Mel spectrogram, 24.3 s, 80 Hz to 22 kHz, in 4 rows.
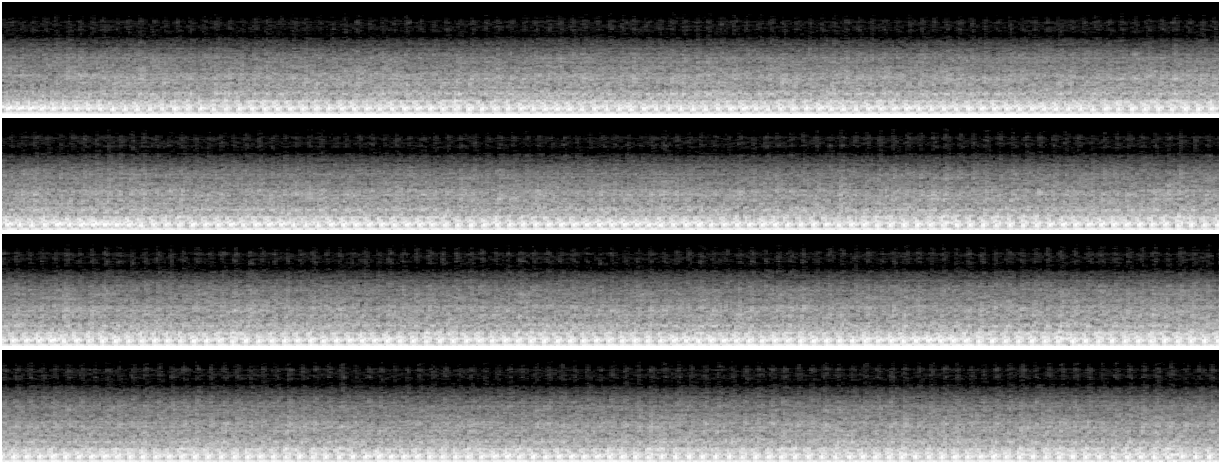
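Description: A 2004 Kawasaki KFX 400 ATV engine idles steadily just after an oil change. It gives a loud, constant, close-up drone with a low rumbling throb, and no voices are heard.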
